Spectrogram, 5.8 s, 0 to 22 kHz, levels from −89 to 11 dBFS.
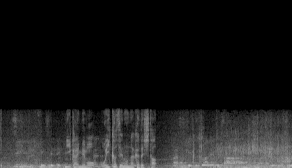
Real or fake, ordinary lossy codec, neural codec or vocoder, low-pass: real; none; none; none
